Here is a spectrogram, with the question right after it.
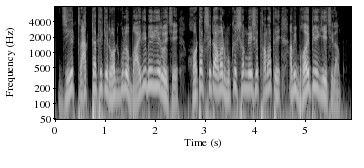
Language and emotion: Bengali, fearful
